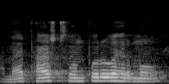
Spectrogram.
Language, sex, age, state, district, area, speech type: Odia, male, 30-45, Odisha, Subarnapur, urban, spontaneous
